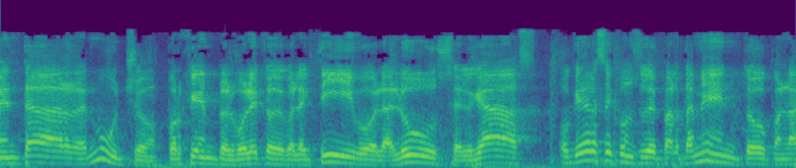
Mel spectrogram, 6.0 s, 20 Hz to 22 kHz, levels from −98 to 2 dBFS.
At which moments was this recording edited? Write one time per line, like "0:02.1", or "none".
none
